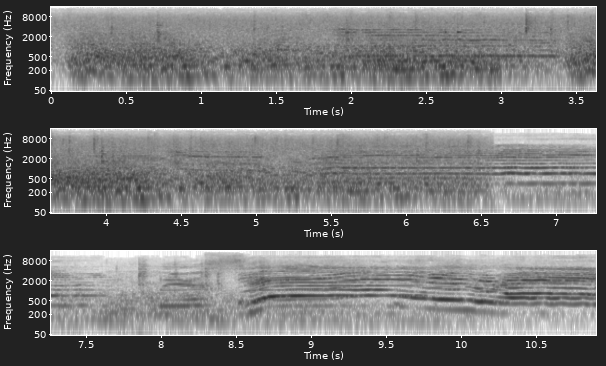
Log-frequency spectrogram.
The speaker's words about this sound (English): Rain pours outside the Marvin's house.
